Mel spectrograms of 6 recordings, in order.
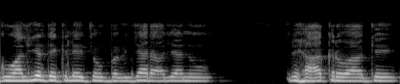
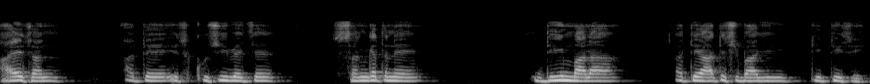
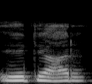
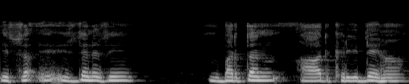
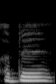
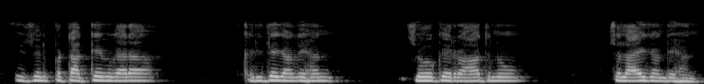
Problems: background conversations at intervals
